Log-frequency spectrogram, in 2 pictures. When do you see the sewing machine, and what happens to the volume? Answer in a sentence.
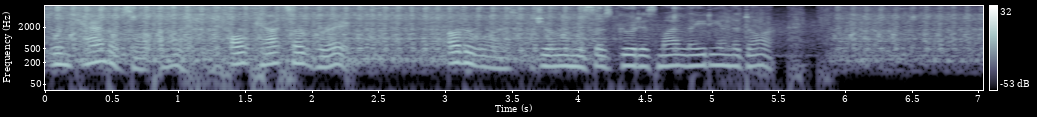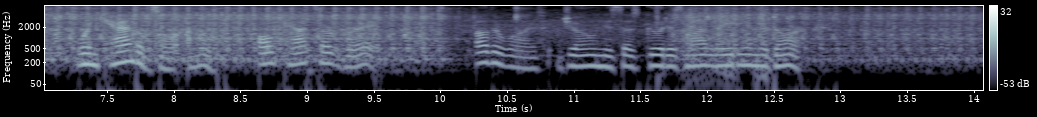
The sewing machine can be heard from 0.0 to 14.0 s, getting quieter.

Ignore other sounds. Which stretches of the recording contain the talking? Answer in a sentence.
The talking can be heard from 0.0 to 5.7 s and from 7.2 to 12.9 s.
